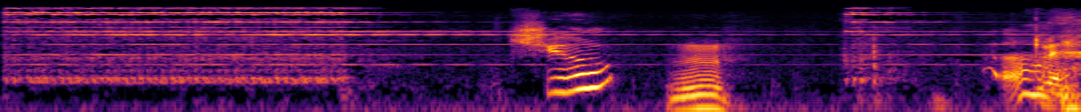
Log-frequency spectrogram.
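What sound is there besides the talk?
telephone bell ringing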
